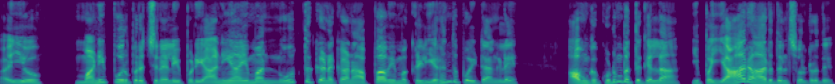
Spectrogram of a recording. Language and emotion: Tamil, sad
